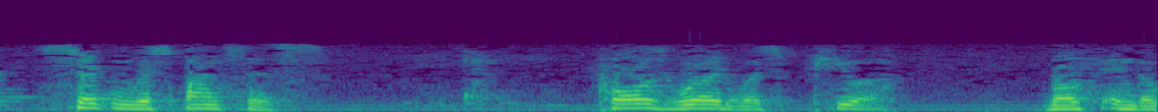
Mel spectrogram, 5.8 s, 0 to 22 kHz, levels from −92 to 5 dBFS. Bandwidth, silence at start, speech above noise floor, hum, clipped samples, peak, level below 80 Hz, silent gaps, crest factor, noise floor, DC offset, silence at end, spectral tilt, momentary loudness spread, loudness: 4.4 kHz; 0 s; 29 dB; none; under 0.1%; -4 dBFS; -50 dBFS; none; 16 dB; -48 dBFS; under 0.1%; 0 s; -13 dB/octave; 24 LU; -20 LUFS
